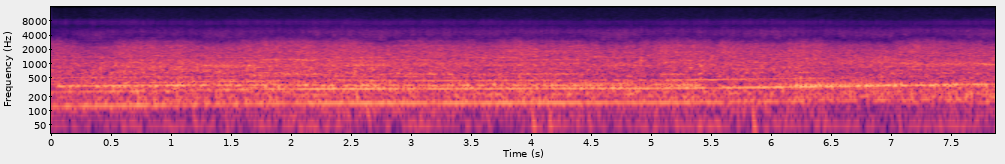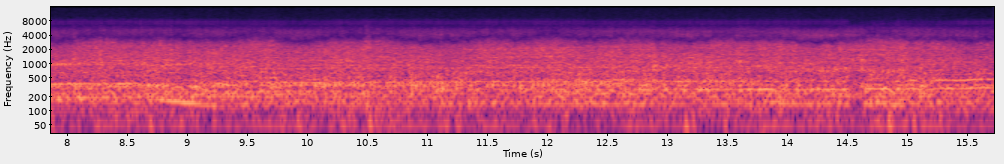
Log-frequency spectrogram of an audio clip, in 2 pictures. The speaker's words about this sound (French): Les rues sont remplies de camions, de soldats.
